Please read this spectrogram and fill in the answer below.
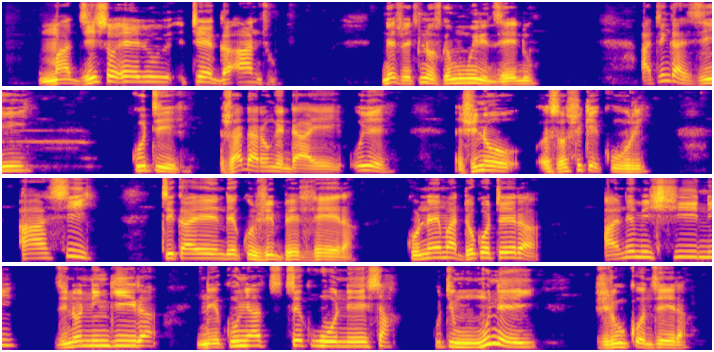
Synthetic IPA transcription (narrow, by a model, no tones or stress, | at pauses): mad͡ziso̞e̞ɗute̞ɡʱaʔantʰu | ne̞ʐe̞tino̞zwemumwiɾid͡ze̞ːɗu | ɦatiŋɡazii | kuti | ʐaɗaɾo̞ŋɡe̞ndajeiuje̞ | ʐino̞ | zo̞ʂike̞kuːri | asi | tikae̞nde̞kuʐibʱe̞ɮe̞ɾa̰ | kune̞madʱo̞ko̞te̞ɾaː | ne̞miʃini | d͡zino̞niŋɡiɾa | ne̞kuɲat͡se̞kuo̞ne̞sa | kutimune̞i | ʐiɾikuko̞nze̞ːɾa̰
